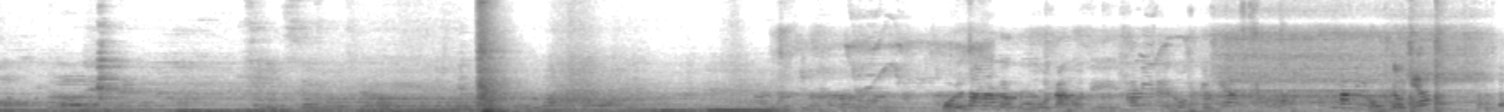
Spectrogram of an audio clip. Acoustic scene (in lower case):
cafe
